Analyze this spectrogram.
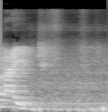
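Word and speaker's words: knight: Next लिखा हुआ देखो बच्चों, के नाइट मत पढ़ना चाहिए, ये लिखा हुआ नाइट, लेकिन के साइलेंट है यहाँ पे।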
